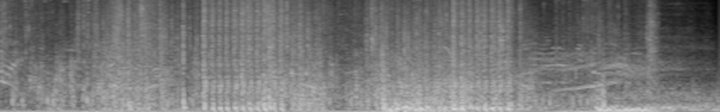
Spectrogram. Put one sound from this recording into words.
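A rifle fires rapid bursts up close.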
